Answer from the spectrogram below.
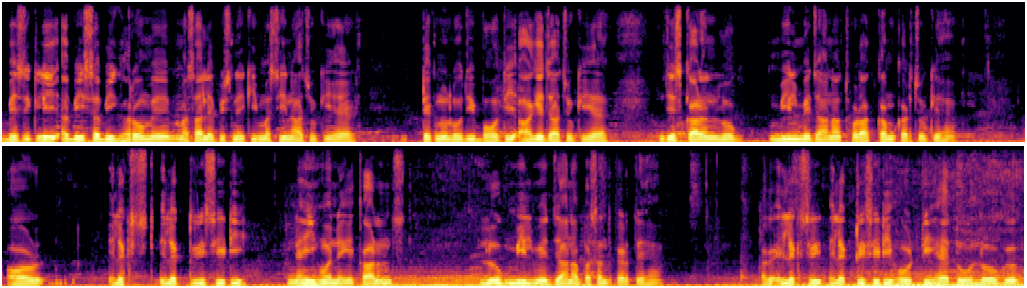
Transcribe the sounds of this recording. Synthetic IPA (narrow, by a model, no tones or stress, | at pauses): beːs̬ɪkliɐbʱisɐbʱiɡʱɐɾõmẽmɐsaːlepɪt͡ʃʰnekimɐsiːnaːt͡ʃʊkiɦɛː | ʈɛːknoːloːd͡ʒibɐɦʊt̪ɦiʔaːɡed͡ʒaːt͡ʃʊkiɦɛ | d͡ʒɪskaːɾənloːɡmiːlmẽd͡ʒaːnat̪ʰoːɽakɐmkɐɾt͡ʃʊkeɦɛ̃ː | ɔːɾ | ɪlɛk̚ʈɾɪsɪʈinɐɦĩɦoːnekekaːɾəns | loːɡmiːlmẽd͡ʒaːnapɐsə̃nd̪kɐɾt̪eɦɛ̃ː | ɐɡəɾɪɪlɛk̚ʈɾɪsɪʈiɦoːt̪iɦɛt̪oloːɡ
